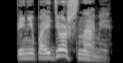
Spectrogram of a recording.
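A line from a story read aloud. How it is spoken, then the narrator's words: Barking shout. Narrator (Russian): рявкнула Шныряла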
